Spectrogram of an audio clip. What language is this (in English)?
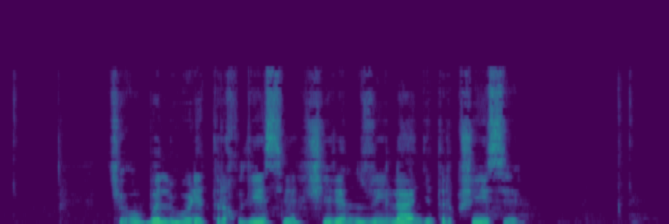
Pashto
